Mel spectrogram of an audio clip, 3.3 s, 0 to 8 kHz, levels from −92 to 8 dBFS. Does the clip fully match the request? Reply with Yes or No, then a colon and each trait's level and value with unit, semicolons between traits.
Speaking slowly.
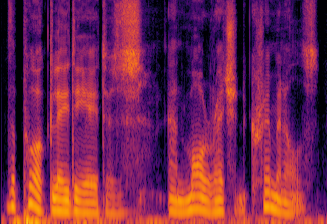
Yes: slow, 130 wpm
